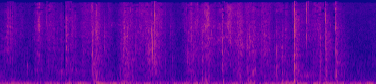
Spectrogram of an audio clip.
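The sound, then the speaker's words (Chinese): Gift wrapping torn open around a set of twenty books, a quick continuous run of ripping and crinkling paper, fairly faint, with scattered sharper tears. “我买咗啲嘢送俾你，你拆开嚟睇下。”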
